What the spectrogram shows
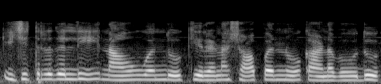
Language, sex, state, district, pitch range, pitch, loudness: Kannada, female, Karnataka, Bidar, 205-240 Hz, 215 Hz, -14 LUFS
